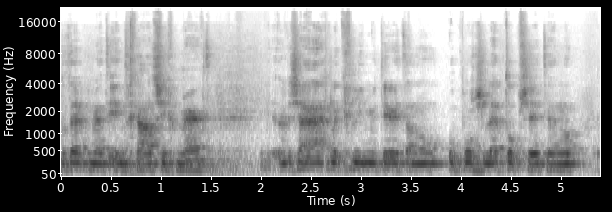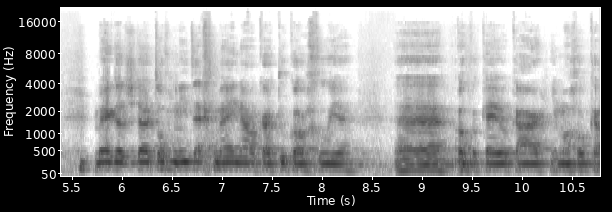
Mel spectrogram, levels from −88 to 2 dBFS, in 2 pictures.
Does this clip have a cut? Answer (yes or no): no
